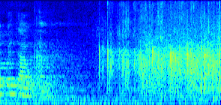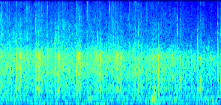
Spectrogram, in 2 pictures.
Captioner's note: applause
